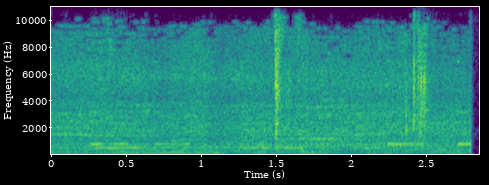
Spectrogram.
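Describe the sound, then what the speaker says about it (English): An open truck door scrapes against other cars in a video game, a continuous rumbling grind with a drawn squealing tone and two short sharp scrapes, steady and fairly loud. "It's now scraping against other cars."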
